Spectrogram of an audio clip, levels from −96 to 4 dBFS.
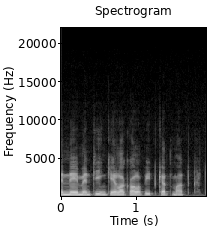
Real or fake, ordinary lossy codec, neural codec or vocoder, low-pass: fake; none; vocoder, 44.1 kHz, 128 mel bands, Pupu-Vocoder; 19.8 kHz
